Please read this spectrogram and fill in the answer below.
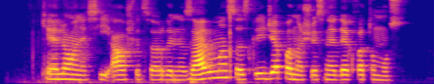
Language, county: Lithuanian, Vilnius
